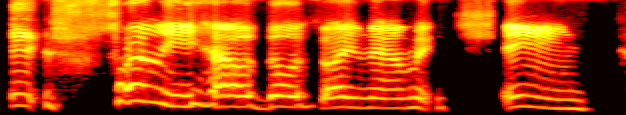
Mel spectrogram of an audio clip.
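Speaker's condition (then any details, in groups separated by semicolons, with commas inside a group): Cerebral palsy; speaks better than types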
